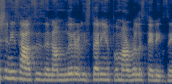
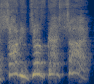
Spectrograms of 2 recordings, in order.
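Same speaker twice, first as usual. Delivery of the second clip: frantic caller; 12 semitones higher, slower than usual. Retold or imitated. Caller reports son was shot.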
